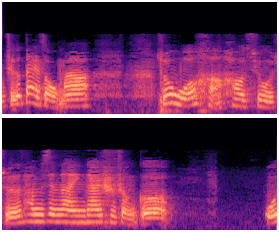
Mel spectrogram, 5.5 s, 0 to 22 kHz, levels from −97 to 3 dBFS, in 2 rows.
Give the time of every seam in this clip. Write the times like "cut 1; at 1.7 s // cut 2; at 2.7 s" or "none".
cut 1; at 1.2 s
